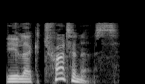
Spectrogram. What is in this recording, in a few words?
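"electrotonus", British English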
